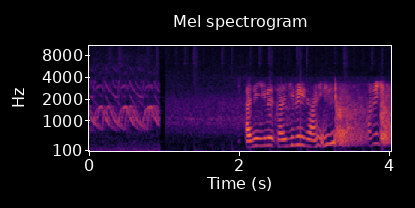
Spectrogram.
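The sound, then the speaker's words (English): A wailing siren gives way to a rapid series of sharp gunshots popping in the background of a police radio communication, continuing under a crackly law enforcement radio voice that then talks over them as officers respond and call in for backup at Lakewood Church. “you hear gunshots in the back of that communication. as law enforcement is responding and calling in for backup”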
